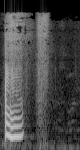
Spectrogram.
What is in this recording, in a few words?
fart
